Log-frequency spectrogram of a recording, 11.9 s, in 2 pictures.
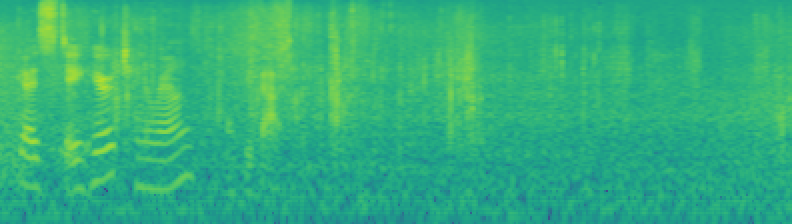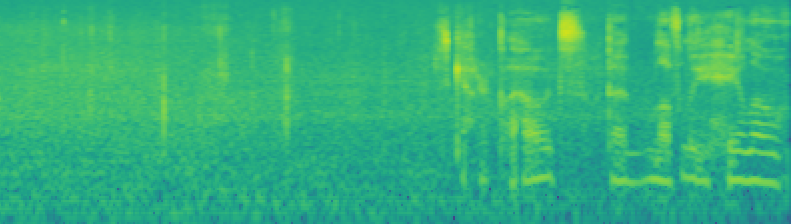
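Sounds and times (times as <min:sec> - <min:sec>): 
gently lapping waves of a bay: 0:00.0 - 0:10.6
speech: 0:00.2 - 0:02.4, 0:09.8 - 0:11.8.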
